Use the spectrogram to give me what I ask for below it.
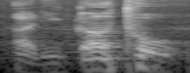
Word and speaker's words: arigato: Like we say arigato.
